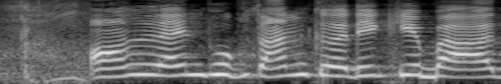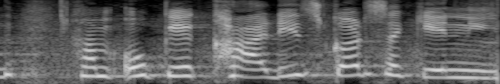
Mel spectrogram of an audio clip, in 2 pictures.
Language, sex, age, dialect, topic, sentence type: Bhojpuri, female, 18-24, Northern, banking, question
